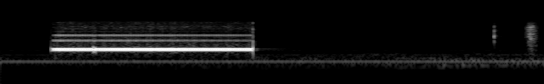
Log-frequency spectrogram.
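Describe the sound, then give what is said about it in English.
Telephone dialing on a home phone: a loud, steady tone lasting about two seconds, then after a pause two short touch-tone beeps, all over a faint constant low hum. “right now I'm going to dial my grandmother's number. Here we go.”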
